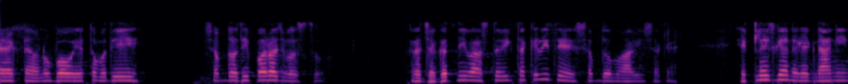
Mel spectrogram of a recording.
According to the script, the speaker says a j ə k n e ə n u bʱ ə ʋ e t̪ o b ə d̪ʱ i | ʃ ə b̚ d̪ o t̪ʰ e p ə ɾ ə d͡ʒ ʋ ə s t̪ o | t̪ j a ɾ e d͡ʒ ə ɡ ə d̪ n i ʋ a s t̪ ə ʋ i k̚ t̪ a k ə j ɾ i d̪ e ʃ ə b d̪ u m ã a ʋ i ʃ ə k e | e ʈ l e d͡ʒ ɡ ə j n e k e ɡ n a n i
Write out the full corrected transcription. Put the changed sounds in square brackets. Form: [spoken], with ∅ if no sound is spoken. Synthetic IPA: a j ə k n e ə n u bʱ ə ʋ e t̪ o b ə d̪ʱ i | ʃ ə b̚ d̪ o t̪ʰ [i] p ə ɾ ə d͡ʒ ʋ ə s t̪ [u] | t̪ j a ɾ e d͡ʒ ə ɡ ə [t̪] n i ʋ a s t̪ ə ʋ i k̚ t̪ a k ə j ɾ i [t̪] e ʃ ə b d̪ [o] m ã a ʋ i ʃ ə k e | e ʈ l e d͡ʒ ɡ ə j n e k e ɡ n a n i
